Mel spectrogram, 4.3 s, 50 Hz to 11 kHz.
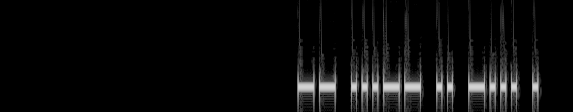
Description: Morse code, heard as a keyed tone, about 30 wpm, 700 Hz. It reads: M3IBE
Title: DXCC-100 Call Signs - 5 Characters - Repeated 3x - 30wpm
